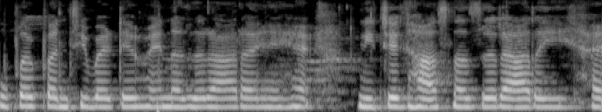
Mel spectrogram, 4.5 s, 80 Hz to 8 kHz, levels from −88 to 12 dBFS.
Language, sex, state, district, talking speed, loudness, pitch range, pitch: Hindi, female, Chandigarh, Chandigarh, 185 wpm, -15 LUFS, 225-235 Hz, 230 Hz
